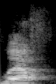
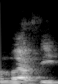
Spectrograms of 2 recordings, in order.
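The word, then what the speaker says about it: Leffe: that this beer here, pronounced Leff or Leffy, depending upon where you're from, was brewed by monks as far back as 1240.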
